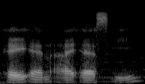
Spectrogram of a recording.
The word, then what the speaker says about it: anise: It's spelled A-N-I-S-E, and it's pronounced anise.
